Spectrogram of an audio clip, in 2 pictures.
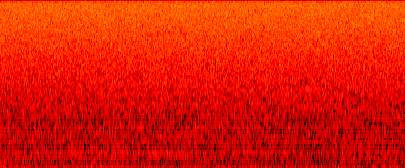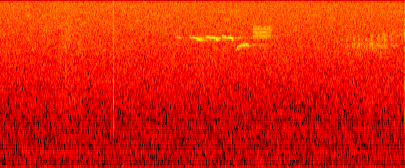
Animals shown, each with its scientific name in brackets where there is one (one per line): Black-throated Green Warbler (Setophaga virens)
Black-throated Blue Warbler (Setophaga caerulescens)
